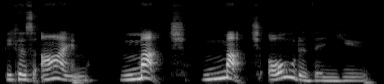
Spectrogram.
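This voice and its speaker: A bossy old dinosaur granny, as a woman reader puts her on for a children's storybook. She is firm and teasing, pitched high and taking her words slowly. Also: expressive, fairly bright tone, full character voice.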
